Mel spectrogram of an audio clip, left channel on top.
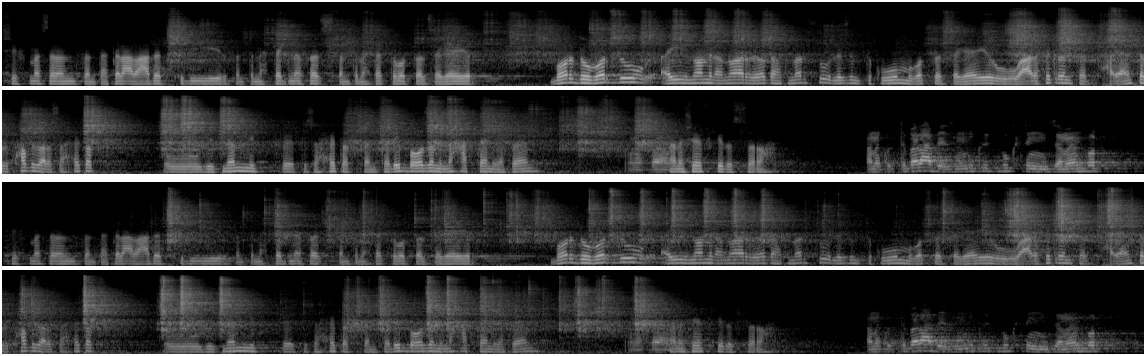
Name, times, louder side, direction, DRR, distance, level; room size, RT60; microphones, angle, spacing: voice 1, 0.0-4.7 5.0-5.2 5.5-12.3 13.0-16.8 18.1-19.2, left 5 dB, 75° left, 19 dB, 0.5 m, -33 dB
sound 1, 1.2-18.5 18.8-18.9 19.9-20.0, right 3 dB, 45° right, 6.4 m, -36 dB
voice 2, 17.7-18.2 20.1-22.4, left 2 dB, 45° left, 11 dB, 0.9 m, -36 dB
28.0 x 17.0 x 6.1 m, 2.4 s
head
